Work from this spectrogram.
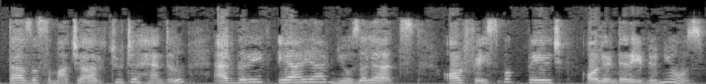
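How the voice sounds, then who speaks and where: A woman reads a scripted regional radio news bulletin in a mid-range, slightly mellow voice. The broadcast sounds dull and lo-fi, with hiss.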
